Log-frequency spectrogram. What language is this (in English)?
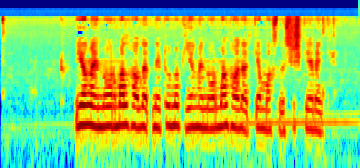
Uyghur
